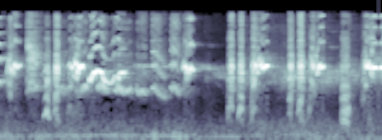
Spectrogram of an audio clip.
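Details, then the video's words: Asian pied starling in intense song provoking neighbouring starlings: clear whistled notes and warbling trills held high, followed by short sharp squawks repeated at intervals. "Burung Jalak Kebo Gacor Parah Bikin Emosi Jalak Tetangga"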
